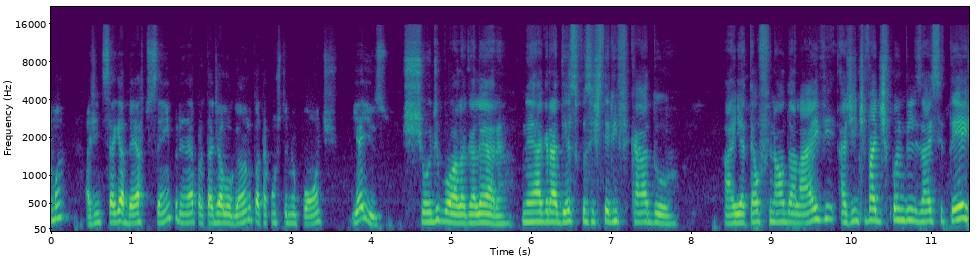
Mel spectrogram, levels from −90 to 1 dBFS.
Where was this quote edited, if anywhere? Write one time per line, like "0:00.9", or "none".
0:04.3
0:05.8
